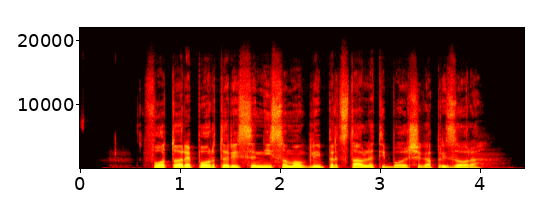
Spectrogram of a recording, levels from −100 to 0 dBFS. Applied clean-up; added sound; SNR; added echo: neural mask model Resemble Enhance denoiser.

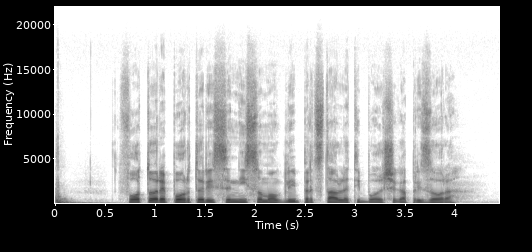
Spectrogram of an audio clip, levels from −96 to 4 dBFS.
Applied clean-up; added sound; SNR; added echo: none; Knock; 16 dB; none.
